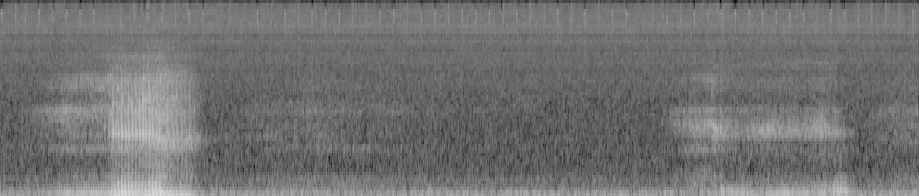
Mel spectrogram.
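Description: Two low, rattling snores a few seconds apart, with quiet breathing between them.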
